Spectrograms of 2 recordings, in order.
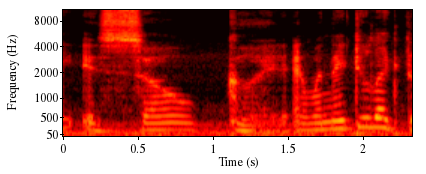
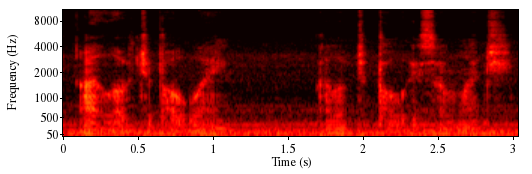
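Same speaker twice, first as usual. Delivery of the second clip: whisper; 11 semitones lower, 13 dB quieter than usual. Real, not acted. Whispering love for Chipotle.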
